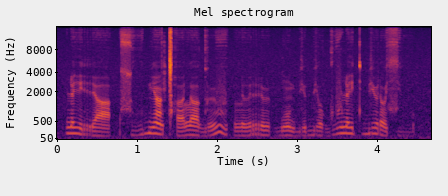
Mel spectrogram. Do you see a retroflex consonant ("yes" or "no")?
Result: yes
